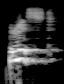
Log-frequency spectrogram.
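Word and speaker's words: wrist: भी लिख देती हूं इसमें रिस्ट यानी कलाई इसमें डबल साइलेंट है बम बम में बी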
